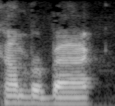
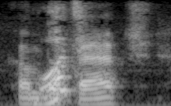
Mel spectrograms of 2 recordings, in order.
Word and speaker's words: Cumberbatch: I just I pronounced it phonetically. Cumber Cumberbach. Cumberbatch. Cumberbatch. Say with a British accent at least make it sound right.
